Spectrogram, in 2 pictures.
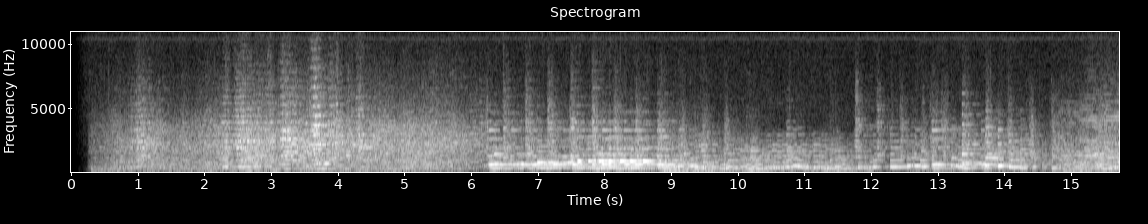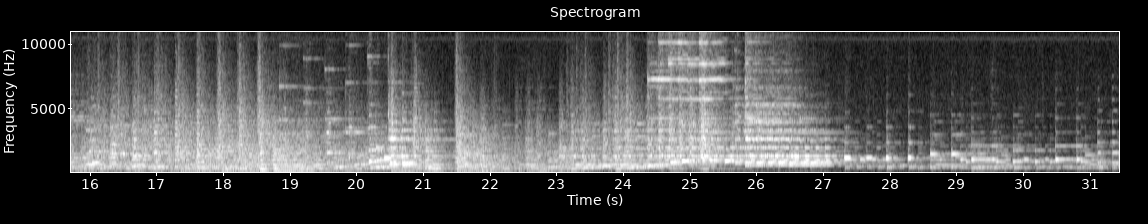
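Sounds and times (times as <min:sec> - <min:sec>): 
piano and orchestra playing a concerto presto: 0:00.3 - 0:31.4.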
